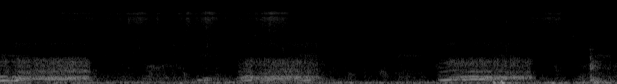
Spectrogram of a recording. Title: Goat snoring🐐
